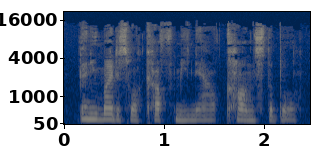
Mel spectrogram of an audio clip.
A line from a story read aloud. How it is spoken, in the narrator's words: she hissed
